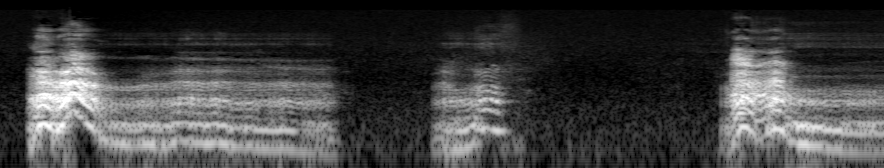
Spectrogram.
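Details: Dogs talking to each other: a sharp yelp that settles into a long, steady, buzzy growl-moan, a brief rough grumble, then another yelp trailing into a sustained growly tone.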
